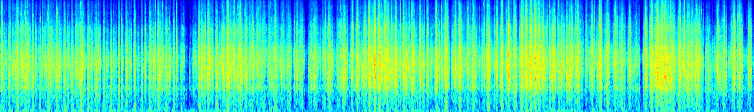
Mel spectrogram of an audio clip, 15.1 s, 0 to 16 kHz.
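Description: A round, palm-sized plastic Ice Breakers container filled with mints is held in one hand next to the microphone and shaken. It makes a dense, bright, crackling rattle of many small clicks, with brief pauses near 4, 6 and 13 seconds. There is almost no low end.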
